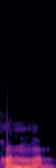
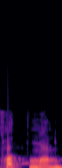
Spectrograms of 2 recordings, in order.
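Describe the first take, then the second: First: An n sound comes before the m. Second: A t sound comes before the m. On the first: This is how it actually comes out. "কিন্তু হলো" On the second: This is how it would be read unchanged. "হওয়ার কথা ছিল"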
